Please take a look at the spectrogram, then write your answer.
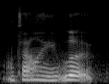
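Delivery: normal talking voice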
